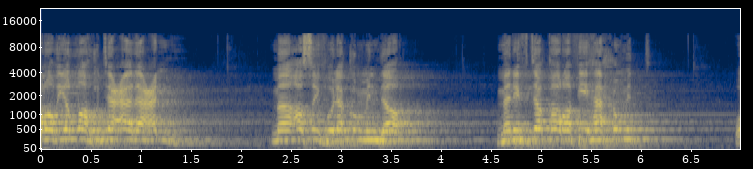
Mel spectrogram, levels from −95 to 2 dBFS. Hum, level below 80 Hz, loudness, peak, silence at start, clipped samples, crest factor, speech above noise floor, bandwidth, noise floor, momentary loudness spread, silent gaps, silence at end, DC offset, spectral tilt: none; -56 dBFS; -18 LUFS; -4 dBFS; 0 s; under 0.1%; 16 dB; 31 dB; 11.5 kHz; -49 dBFS; 18 LU; none; 0 s; under 0.1%; -4.5 dB/octave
